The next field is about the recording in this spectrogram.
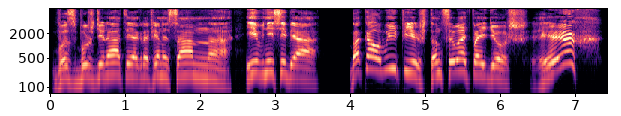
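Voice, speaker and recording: A man's voice: high-pitched, very animated, takes it slowly, dry recording, studio quality, voice pushed up, full character voice. A man reading an audiobook and voicing a spiteful young man who teases and sneers. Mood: mocking. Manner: teasing, sneering.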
